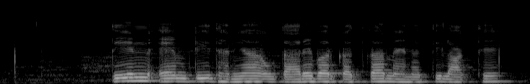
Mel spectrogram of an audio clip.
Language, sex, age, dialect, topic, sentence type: Chhattisgarhi, male, 18-24, Western/Budati/Khatahi, agriculture, question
